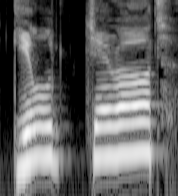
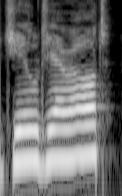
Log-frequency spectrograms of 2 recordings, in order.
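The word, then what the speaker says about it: Gil Gerard: comic-con and this was guild Gerard I think is how it's pronounced right as opposed to Jill jerard Buck Rogers in Buck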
